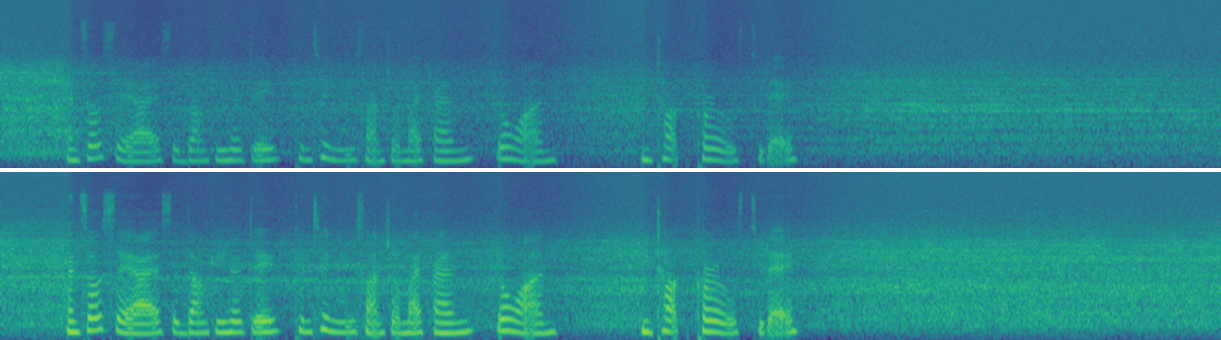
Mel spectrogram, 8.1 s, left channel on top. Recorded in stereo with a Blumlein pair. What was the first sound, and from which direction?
A woman speaking, 30° right.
